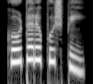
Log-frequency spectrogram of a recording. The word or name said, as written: ಕೋಟರಪುಷ್ಪಿ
